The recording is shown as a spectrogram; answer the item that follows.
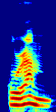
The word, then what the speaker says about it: kuram: ahora que estamos revitalizando, vamos a usar el sonido más estándar de todas las variantes con la punta de la lengua hacia atrás. Entonces, aquí tenemos tres palabras que son interesantes. Kuram, kuram.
